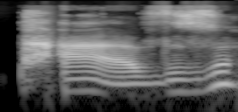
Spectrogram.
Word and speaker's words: paths: Paths, you can also say paths, right?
